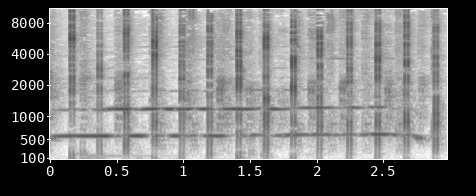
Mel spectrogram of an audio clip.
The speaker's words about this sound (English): Can I get some hand claps in here, please?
